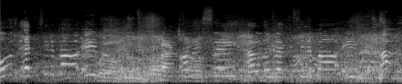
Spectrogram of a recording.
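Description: Speech only: several people talking at once, in animated chatter.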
